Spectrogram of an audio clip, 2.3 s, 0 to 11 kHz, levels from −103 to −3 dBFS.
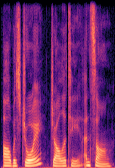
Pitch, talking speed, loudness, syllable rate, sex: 185 Hz, 155 wpm, -17 LUFS, 3.9 syllables/s, female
